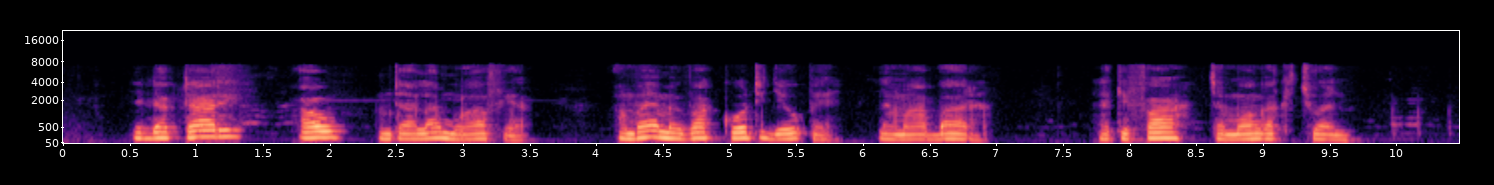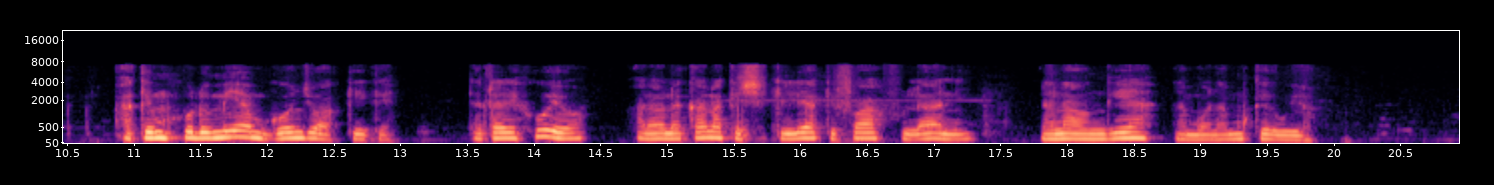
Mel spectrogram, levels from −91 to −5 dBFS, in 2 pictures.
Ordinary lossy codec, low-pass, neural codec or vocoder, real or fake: AAC, 32 kbps; 7.2 kHz; none; real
